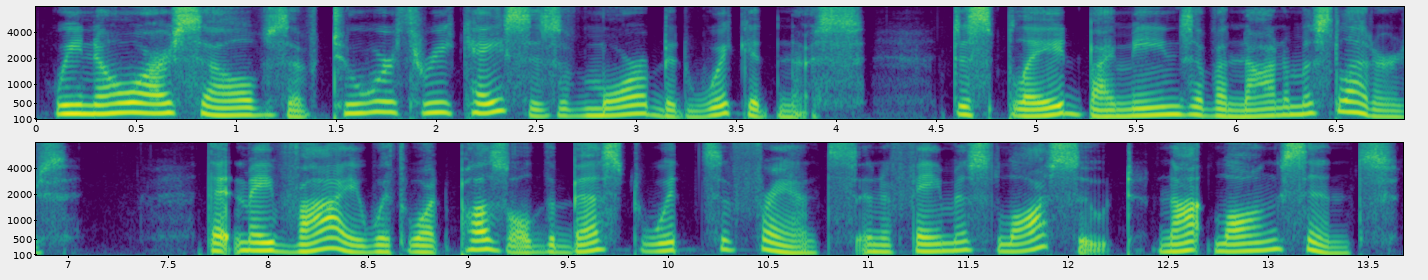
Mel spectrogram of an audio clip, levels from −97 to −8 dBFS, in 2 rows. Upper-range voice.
Yes: high, 195 Hz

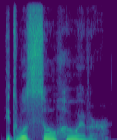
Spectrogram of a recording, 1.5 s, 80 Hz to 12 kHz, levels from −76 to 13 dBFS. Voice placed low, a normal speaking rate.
Yes: low, 130 Hz; average, 165 wpm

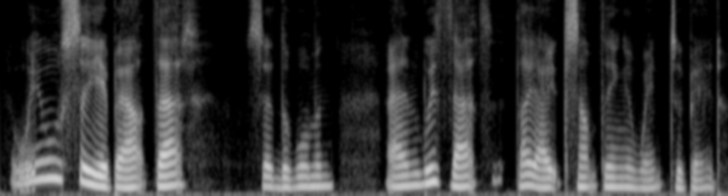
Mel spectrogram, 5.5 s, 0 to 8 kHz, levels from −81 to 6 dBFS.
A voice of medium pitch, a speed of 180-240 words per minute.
Yes: medium, 165 Hz; average, 200 wpm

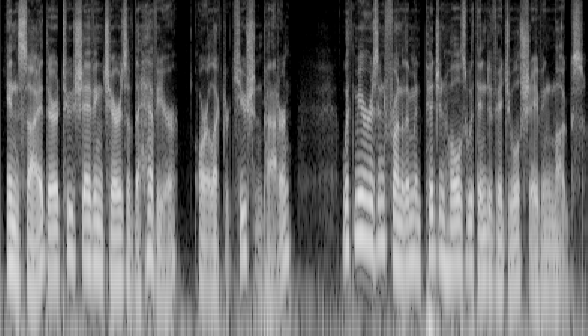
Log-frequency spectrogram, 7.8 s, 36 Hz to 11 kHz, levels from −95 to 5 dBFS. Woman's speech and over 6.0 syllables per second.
No: male; 6.4 syllables/s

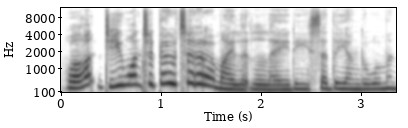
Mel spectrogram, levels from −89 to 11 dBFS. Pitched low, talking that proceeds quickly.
No: very high, 260 Hz; fast, 270 wpm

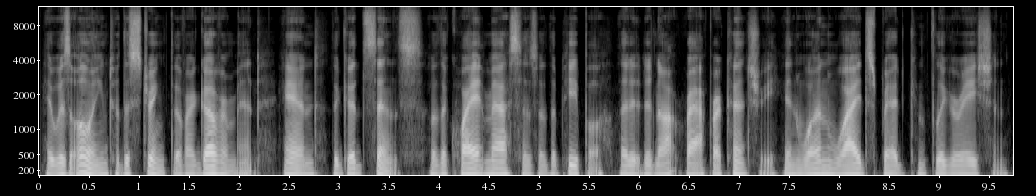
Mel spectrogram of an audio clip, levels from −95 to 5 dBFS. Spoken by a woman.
No: male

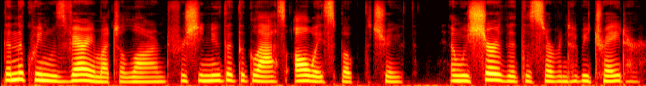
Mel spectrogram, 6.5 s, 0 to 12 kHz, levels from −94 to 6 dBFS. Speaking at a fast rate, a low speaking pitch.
No: fast, 240 wpm; high, 200 Hz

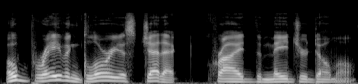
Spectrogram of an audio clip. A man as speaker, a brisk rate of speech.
No: male; average, 150 wpm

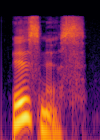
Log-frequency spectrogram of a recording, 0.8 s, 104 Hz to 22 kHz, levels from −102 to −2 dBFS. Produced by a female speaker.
Yes: female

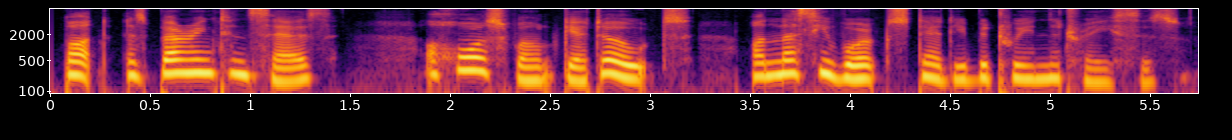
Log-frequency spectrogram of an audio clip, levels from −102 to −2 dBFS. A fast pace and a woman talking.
No: average, 165 wpm; female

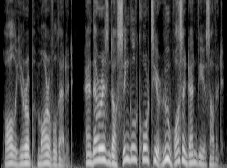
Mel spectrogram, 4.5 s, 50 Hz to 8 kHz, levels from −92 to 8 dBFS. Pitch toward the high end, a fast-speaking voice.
No: medium, 145 Hz; fast, 210 wpm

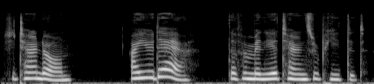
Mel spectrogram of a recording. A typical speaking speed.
Yes: average, 160 wpm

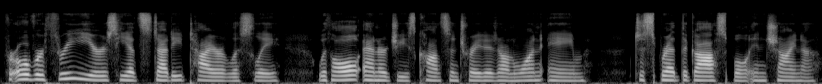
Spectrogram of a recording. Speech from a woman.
Yes: female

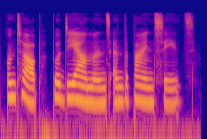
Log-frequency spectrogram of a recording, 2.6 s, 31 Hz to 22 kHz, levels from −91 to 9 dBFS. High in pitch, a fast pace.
Yes: high, 195 Hz; fast, 210 wpm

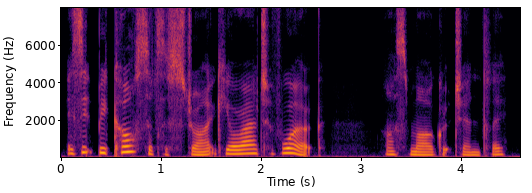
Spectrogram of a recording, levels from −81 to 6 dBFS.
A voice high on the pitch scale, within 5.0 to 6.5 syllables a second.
Yes: high, 200 Hz; 5.5 syllables/s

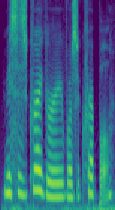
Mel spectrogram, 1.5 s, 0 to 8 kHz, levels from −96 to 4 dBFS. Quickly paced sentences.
No: average, 195 wpm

